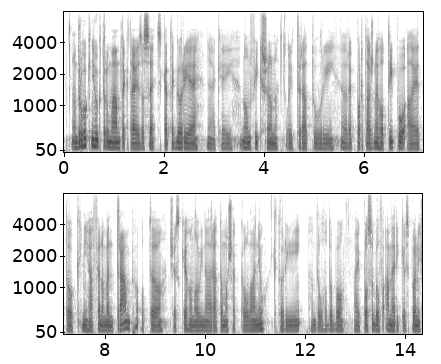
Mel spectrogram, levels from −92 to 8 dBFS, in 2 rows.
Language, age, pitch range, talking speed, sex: Slovak, 30-49, 95-105 Hz, 140 wpm, male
